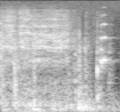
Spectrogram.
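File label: drawer close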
